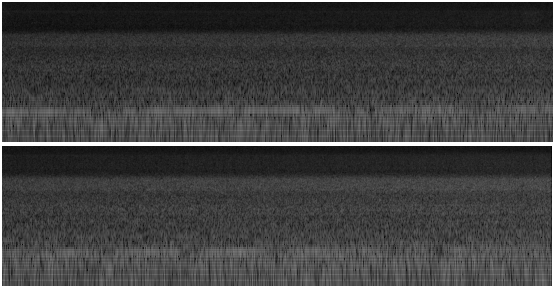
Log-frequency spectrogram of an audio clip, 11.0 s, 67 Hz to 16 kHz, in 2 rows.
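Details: Montech HyperFlow Digital 360 AIO, microphone about half a foot from pump and 1 foot from radiator fans, PC still at idle before Cinebench load; soft airy whoosh with faint hum rising slightly, no rattle — normal pump and fan noise.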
